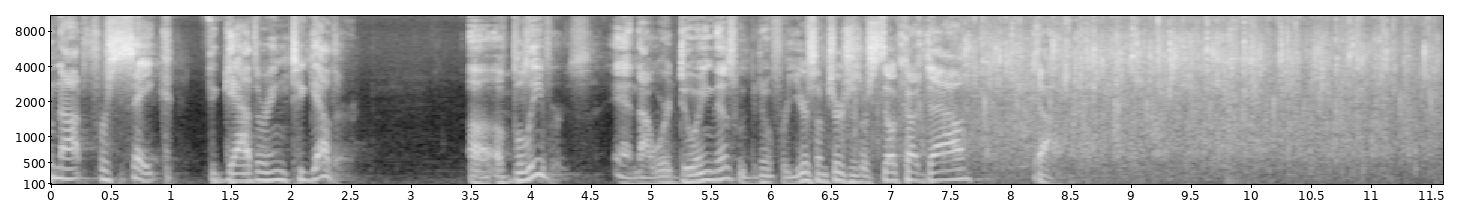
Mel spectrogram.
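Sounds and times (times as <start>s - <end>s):
speech: 0.0s - 2.6s, 3.5s - 8.8s
audience applause: 6.6s - 11.6s.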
